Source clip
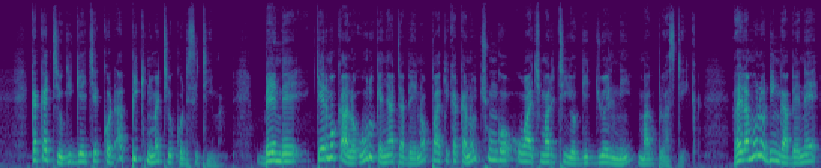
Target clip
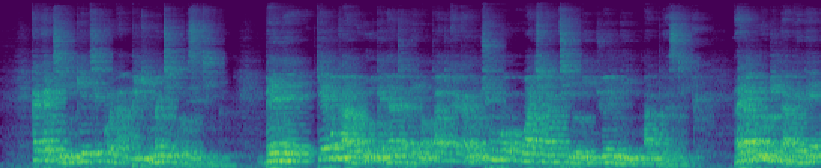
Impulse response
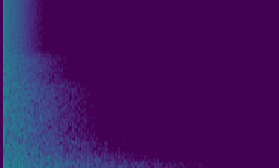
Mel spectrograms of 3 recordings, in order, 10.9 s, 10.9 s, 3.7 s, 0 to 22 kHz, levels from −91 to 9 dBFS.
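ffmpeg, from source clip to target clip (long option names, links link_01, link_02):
-filter_complex "[0:a]asettb=1/sr,asplit=3[link_01][link_02][link_03];[link_01]atrim=end=5.494[link_04];[link_02]atrim=start=5.49:end=6.45,asetpts=PTS-STARTPTS,afade=type=in:duration=0.004:curve=qsin,afade=type=out:start_time=0.956:duration=0.004:curve=qsin,highpass=180[link_05];[link_03]atrim=start=6.446[link_06];[link_04][link_05]acrossfade=duration=0.004:curve1=hsin:curve2=qsin[link_07];[link_07][link_06]acrossfade=duration=0.004:curve1=qsin:curve2=hsin,asoftclip=type=tanh:threshold=-14.5dB[link_08];[1:a]atrim=start_sample=2205,afade=type=out:start_time=0.32:duration=0.01,atrim=end_sample=14553[link_09];[link_08][link_09]afir=irnorm=-1:irlink=0,volume=3dB"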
